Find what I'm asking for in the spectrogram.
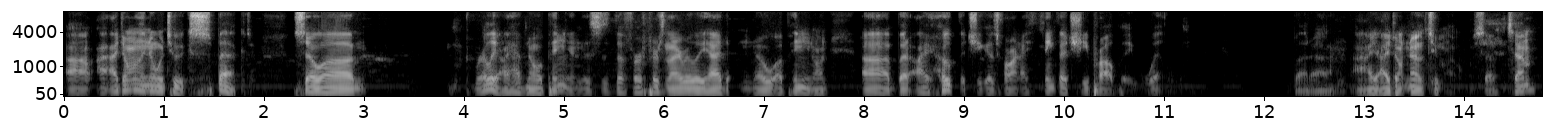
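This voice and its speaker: A young man hosting a casual online group chat, briskly calling on others by name and moving things along. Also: deep voice, a little mellow, dry recording, low-quality recording. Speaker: host running a cast assessment.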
